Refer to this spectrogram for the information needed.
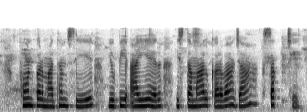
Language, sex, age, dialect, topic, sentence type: Magahi, female, 18-24, Northeastern/Surjapuri, banking, statement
